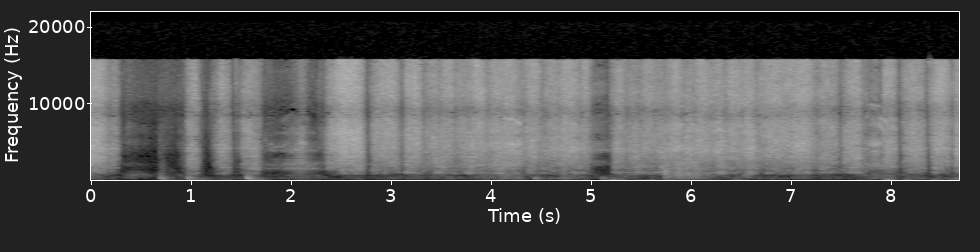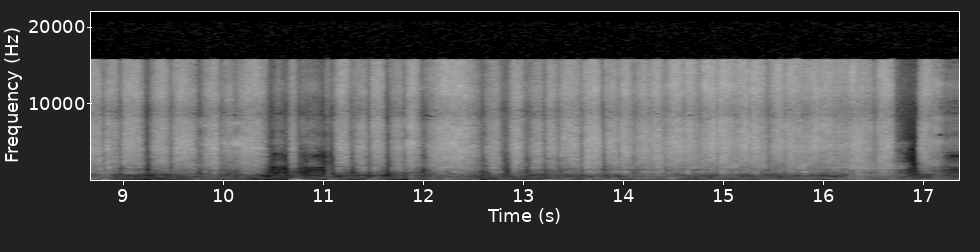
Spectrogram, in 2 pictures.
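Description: A kitchen sponge with a green abrasive pad scrubbing back and forth over a wet MDF board, a fast run of short, scratchy rubbing strokes that pause briefly about ten seconds in.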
